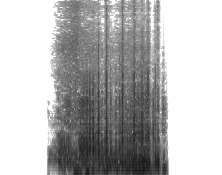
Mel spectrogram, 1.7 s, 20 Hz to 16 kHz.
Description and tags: Leather Stress 1 (Short)
Leathery sound made from my keyboard pressing against clothing. Cleaned up audio to remove any unwanted noise. 3 other variations of this sound can be found within the "Leather Stress" pack. Recorded on Sony PCM-A10.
